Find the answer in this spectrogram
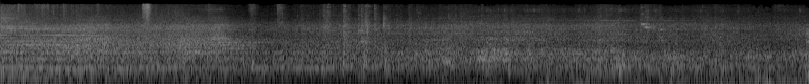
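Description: A diesel locomotive and passenger cars running past on the adjacent track, heard from the moving train. Steel wheels rumble and clatter on the rails throughout, with a steady engine hum in the first few seconds as the locomotive goes by.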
